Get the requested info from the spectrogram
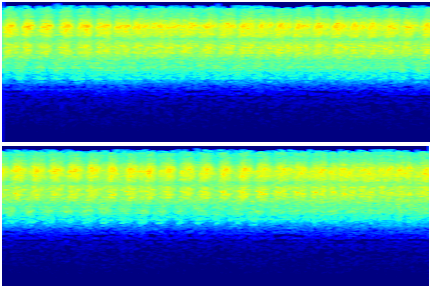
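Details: Cicadas singing in chorus right after emerging from around ten years underground: a loud, sustained, shrill buzzing with a rapid regular pulsation, level and unchanging, nothing else audible.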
